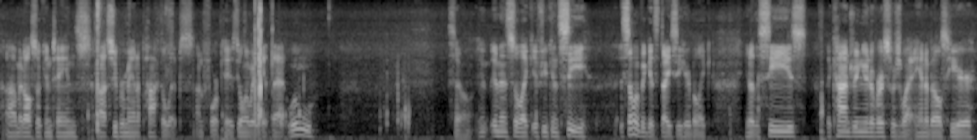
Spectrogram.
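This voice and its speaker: A man with a deep, low voice and a congested, sniffly sound, rambling through a casual tour of his home shelves. He speaks in a flat, even tone and often stops to correct himself. He is recorded on a camera on a tripod. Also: moderate pace, slight background noise. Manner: rambling, offhand, self-correcting. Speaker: collector vlogger. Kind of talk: casual walkthrough of his collection.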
